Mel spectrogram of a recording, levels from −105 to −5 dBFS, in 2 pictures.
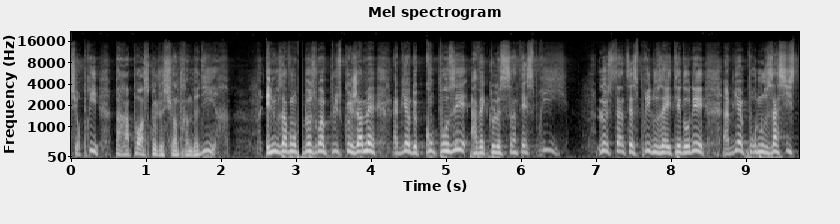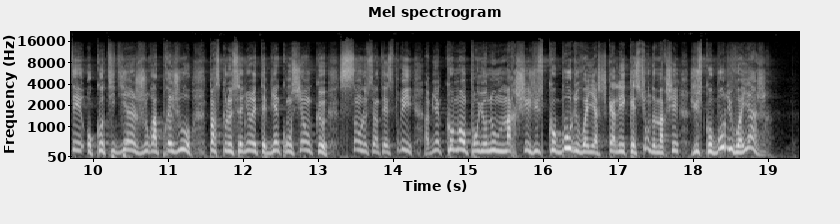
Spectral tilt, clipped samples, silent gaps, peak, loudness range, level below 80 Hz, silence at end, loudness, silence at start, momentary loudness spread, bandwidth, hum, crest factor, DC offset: -4.5 dB/octave; under 0.1%; none; -8 dBFS; 6 LU; -54 dBFS; 0.45 s; -29 LUFS; 0 s; 9 LU; 16 kHz; none; 20 dB; under 0.1%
